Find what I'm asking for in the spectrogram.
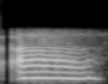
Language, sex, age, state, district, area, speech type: Malayalam, female, 18-30, Kerala, Thiruvananthapuram, rural, conversation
